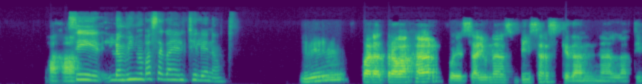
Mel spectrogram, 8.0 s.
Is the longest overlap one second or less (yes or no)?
yes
